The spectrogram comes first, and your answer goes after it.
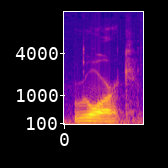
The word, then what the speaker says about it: Rourke: Rourke. Nathan Rourke. R-O-U-R-K-E. Rourke. Comme l'acteur.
